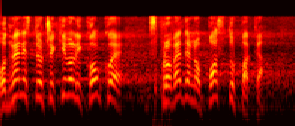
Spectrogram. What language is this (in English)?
Serbian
